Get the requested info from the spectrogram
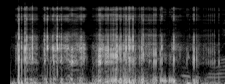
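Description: Loud rubbing and knocking on the microphone, starting suddenly and falling away near the end: the camera being handled.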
